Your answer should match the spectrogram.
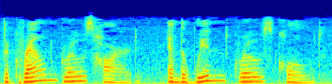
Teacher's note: in this slower reading all content words are stressed they are ground grows hard wind grows cold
